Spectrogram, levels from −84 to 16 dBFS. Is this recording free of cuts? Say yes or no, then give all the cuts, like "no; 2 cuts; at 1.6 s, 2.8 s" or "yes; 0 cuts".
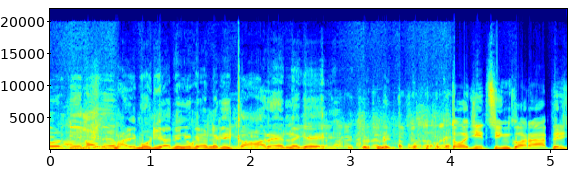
no; 1 cut; at 4.0 s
